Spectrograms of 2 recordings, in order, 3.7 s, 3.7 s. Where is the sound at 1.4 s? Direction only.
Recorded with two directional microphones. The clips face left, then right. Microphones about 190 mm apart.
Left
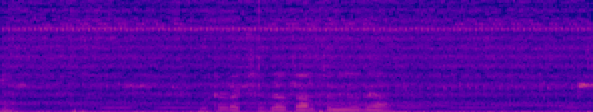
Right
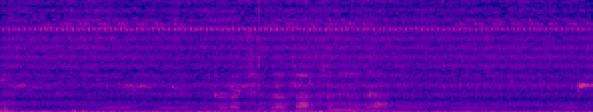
45° left (ahead or behind).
